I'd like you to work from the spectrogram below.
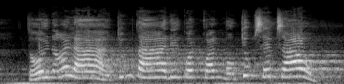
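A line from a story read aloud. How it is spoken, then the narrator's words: Shouting close to ear. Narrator (Vietnamese): Nhạc Dương ghé miệng sát tai của Trắc Mộc Cường Ba hét lên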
